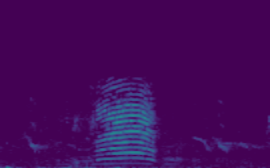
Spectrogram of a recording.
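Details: Goat that has just given birth to newborn kids; a single clear, wavering bleat lasting about half a second, with soft rustling and quiet speech around it.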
